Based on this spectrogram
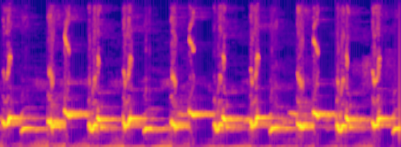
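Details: Sooty-headed bulbul (Pycnonotus aurigaster) singing long, varied song with quick, liquid, bubbling phrases about twice a second over a steady low hum.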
